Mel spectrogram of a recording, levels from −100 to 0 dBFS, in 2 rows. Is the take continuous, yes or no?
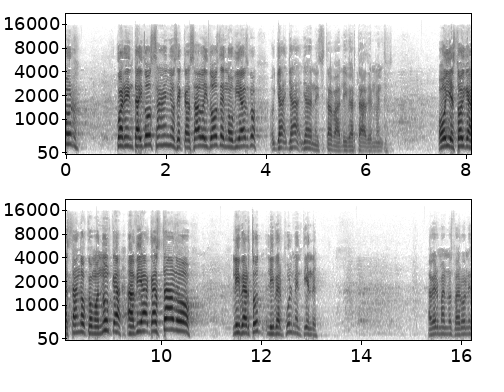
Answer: yes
